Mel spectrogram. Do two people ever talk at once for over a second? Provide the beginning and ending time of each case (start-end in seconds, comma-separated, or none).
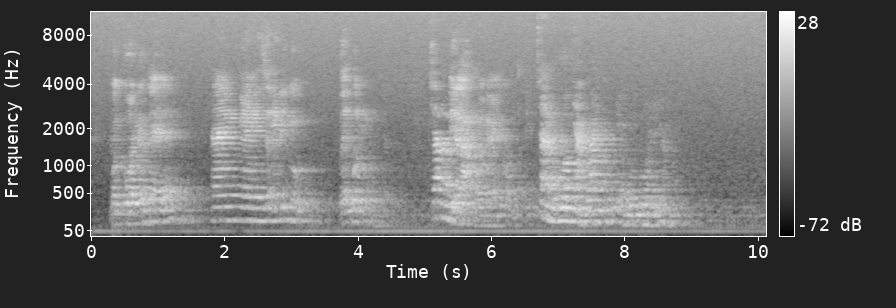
none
